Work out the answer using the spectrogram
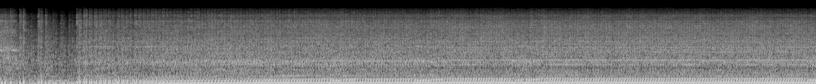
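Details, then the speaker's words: John Deere 425 riding mower, Kawasaki twin, after replacing the bad ignition coil: at full throttle it settles into a steady, even high-speed drone with both cylinders firing and no stumble; rpm possibly set slightly high. Normal running. "sounds like we might be going a little bit fast as far as the RPMs are set or something like that but everything else is working great"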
